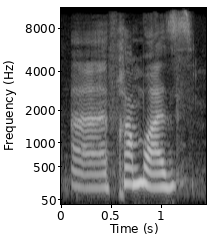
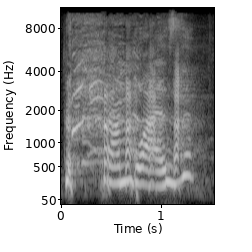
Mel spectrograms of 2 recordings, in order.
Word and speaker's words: framboise: Framboise. See the S on the end? Say it again. Framboise. I hear beer nerds fuck this up all the time. You say the S. It's not framboise.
